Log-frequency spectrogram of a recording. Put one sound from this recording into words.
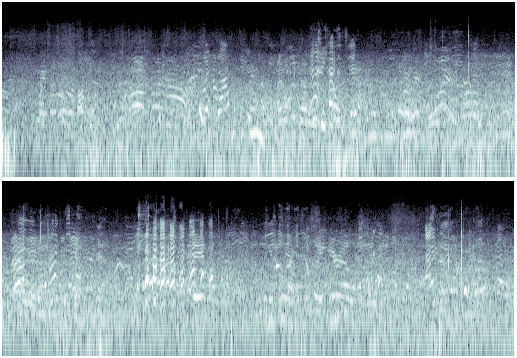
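Spectators chatter and cheer outdoors.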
